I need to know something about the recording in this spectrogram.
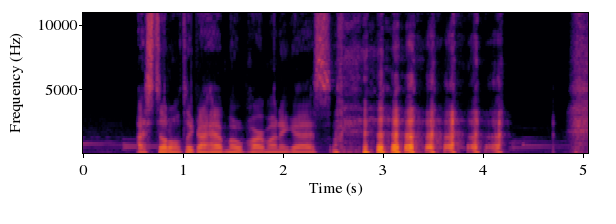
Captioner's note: laughs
